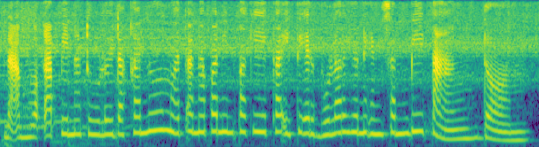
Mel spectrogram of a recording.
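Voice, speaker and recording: A woman's voice: sits high, lively intonation, a little fast, music in the background. An actress playing a worried village woman in a radio drama. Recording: radio drama with faint noise.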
